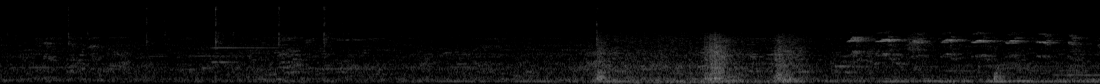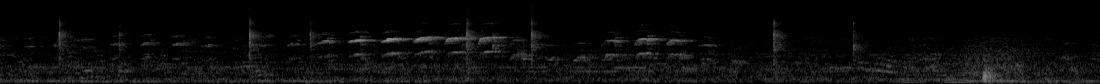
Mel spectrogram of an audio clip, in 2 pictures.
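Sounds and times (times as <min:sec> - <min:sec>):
scissors snipping: 0:00.6 - 0:03.5, 0:15.6 - 0:16.5
small birds chirping: 0:08.4 - 0:18.3.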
